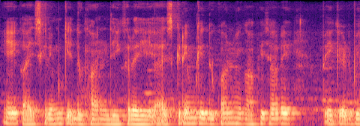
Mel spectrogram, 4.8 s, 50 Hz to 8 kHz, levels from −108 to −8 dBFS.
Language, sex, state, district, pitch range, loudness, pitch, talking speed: Hindi, male, Gujarat, Gandhinagar, 105-120 Hz, -17 LUFS, 115 Hz, 185 wpm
